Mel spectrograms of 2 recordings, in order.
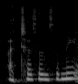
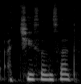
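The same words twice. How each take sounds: First: अच्छा संसद said as the wrong masculine form, then rejected; teacher shows the mistake with अच्छा संसद; wrong form shown. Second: Said in the usual way. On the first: Shown as a demonstration. शिक्षक गलत रूप अच्छा संसद दिखाते हुए.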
